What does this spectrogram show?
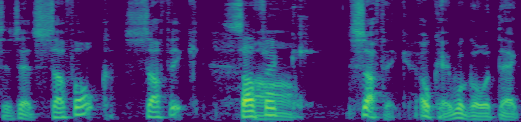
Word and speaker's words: Suffolk: Now, a Suffolk, I'm not sure you pronounce it, is that Suffolk? Suffolk.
